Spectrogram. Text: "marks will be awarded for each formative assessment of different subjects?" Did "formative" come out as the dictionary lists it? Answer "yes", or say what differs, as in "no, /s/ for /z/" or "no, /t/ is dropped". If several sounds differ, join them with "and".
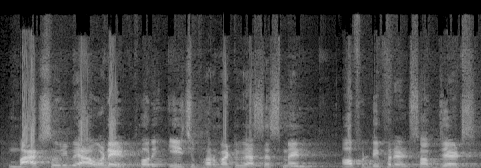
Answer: no, /p/ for /f/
